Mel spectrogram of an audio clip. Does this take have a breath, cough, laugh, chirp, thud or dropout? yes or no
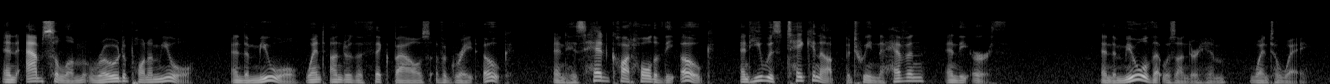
no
